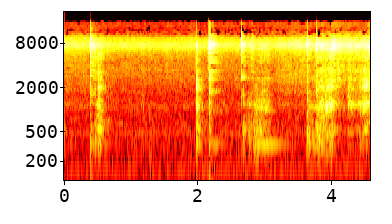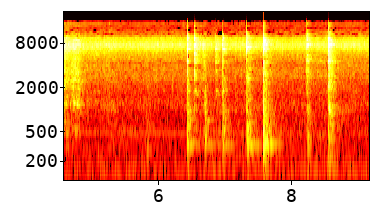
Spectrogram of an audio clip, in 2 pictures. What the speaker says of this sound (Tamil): நல்லா வதங்கிட்டே இருக்குது. இந்த ஸ்டேஜில் நம்ம நல்லா கொஞ்சம் வதங்கட்டும்.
